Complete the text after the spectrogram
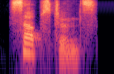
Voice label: "substance", Indian

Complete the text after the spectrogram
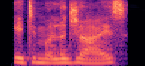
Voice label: "Etymologize", Indian

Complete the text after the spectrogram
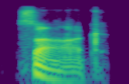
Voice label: "sark", British

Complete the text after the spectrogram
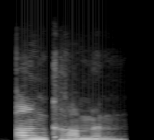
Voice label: "uncommon", Indian

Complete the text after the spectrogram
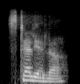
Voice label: "stellular", Indian

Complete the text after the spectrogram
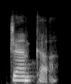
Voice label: "tramcar", Indian

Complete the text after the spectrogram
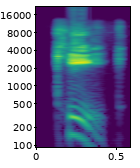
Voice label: "keek", American

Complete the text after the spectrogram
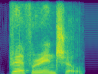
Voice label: "preferential", Indian; Dictionary

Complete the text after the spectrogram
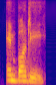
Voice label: "embody", Indian

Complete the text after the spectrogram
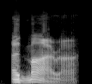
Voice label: "admirer", British

